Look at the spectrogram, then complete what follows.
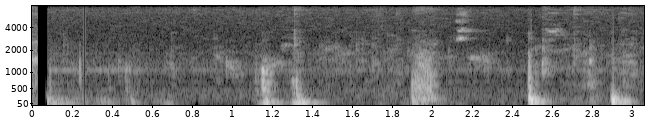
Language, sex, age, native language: Icelandic, female, 12, Polish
